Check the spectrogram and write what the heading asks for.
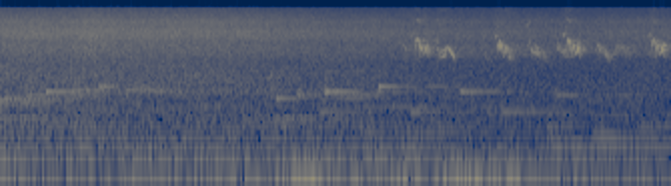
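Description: Heard over a telephone, a flock of bluebirds twitters in bright, high, quick clusters over a steady hiss of wind blowing through trees, the chirping starting partway through and repeating in short bursts until the end.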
